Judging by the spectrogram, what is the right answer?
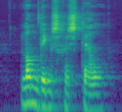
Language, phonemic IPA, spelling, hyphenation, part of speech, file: Dutch, /ˈlɑn.dɪŋs.xəˌstɛl/, landingsgestel, lan‧dings‧ge‧stel, noun, Nl-landingsgestel.ogg
- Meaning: Landing gear (equipment of aircraft used for landing)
